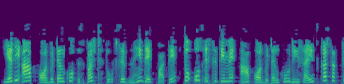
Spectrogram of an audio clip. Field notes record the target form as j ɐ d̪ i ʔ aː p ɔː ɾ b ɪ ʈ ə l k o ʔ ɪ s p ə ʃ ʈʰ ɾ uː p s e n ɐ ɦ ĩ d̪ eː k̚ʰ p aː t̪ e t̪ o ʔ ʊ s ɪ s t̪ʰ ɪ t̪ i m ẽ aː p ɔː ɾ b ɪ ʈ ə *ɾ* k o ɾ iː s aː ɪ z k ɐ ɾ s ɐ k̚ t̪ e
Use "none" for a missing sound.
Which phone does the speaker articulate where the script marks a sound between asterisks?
l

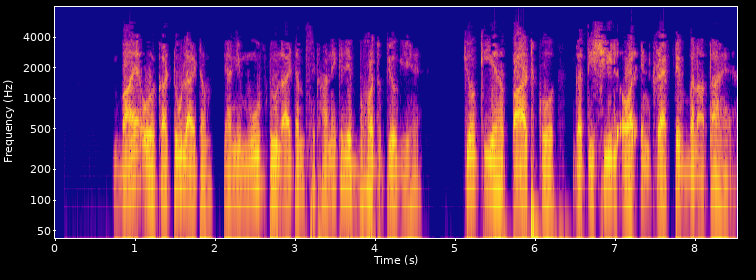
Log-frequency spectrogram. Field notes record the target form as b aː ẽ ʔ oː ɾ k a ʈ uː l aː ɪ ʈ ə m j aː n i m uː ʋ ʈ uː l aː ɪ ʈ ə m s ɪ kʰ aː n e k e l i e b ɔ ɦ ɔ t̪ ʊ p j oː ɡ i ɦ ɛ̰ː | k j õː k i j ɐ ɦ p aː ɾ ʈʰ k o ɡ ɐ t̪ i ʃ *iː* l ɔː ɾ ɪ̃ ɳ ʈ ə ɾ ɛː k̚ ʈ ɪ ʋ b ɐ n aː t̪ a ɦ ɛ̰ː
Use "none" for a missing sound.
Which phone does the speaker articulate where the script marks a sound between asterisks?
iː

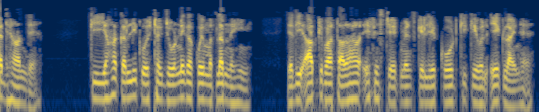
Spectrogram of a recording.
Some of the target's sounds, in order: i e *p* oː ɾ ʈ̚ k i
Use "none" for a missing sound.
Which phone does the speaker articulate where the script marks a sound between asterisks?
k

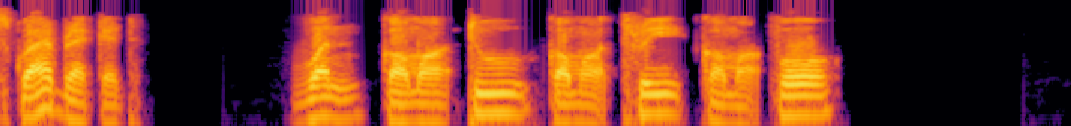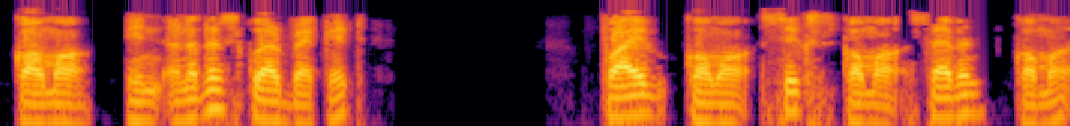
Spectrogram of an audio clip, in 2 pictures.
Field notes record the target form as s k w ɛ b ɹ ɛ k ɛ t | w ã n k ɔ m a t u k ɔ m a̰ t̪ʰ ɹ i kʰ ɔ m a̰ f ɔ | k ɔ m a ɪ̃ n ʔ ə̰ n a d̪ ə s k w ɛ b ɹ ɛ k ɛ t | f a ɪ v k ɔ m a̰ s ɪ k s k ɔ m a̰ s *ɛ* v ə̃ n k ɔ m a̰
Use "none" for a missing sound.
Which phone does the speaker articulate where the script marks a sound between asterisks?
ɛ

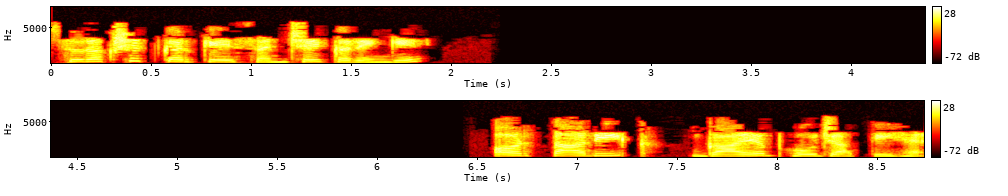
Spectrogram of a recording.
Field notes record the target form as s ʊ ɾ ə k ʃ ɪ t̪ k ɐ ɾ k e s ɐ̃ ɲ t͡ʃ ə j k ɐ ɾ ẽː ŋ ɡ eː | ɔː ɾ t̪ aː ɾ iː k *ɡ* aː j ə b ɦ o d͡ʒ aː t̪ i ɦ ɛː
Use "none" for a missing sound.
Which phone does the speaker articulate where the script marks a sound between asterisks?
ɡ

